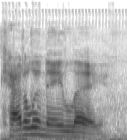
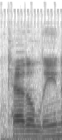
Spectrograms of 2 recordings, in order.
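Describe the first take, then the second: First: The name ends with a drawn-out 'ay' sound. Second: The name ends with an 'ee-na' sound. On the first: The speaker calls it wrong. "sounding it out as improperly as possible" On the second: The speaker calls it right. "I think is how you're supposed to say it"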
